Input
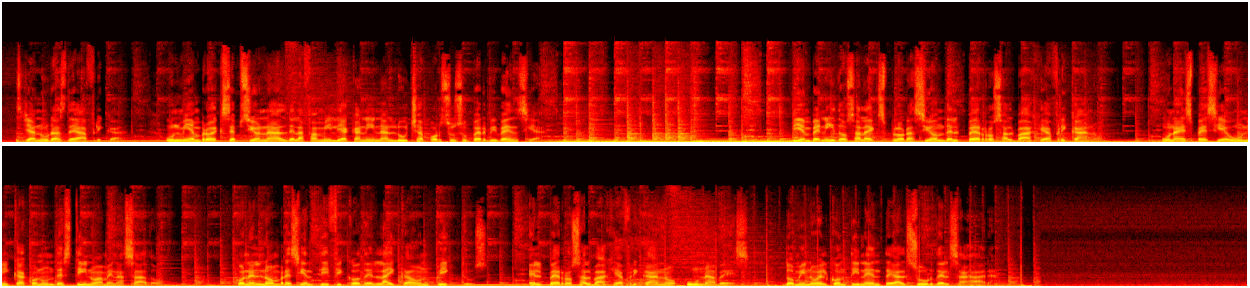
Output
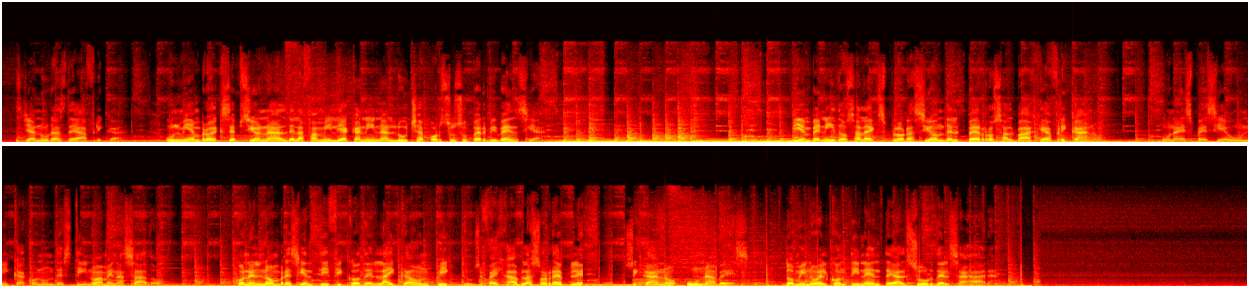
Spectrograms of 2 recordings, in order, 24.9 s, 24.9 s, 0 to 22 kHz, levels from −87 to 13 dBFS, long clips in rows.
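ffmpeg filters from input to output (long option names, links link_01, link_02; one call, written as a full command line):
ffmpeg -i in.wav -filter_complex "[0:a]asettb=1/sr,asplit=3[link_01][link_02][link_03];[link_01]atrim=end=6.024[link_04];[link_02]atrim=start=6.02:end=6.76,asetpts=PTS-STARTPTS,afade=type=in:duration=0.004:curve=qsin,afade=type=out:start_time=0.736:duration=0.004:curve=qsin,highshelf=frequency=2600:gain=-10[link_05];[link_03]atrim=start=6.756[link_06];[link_04][link_05]acrossfade=duration=0.004:curve1=hsin:curve2=qsin[link_07];[link_07][link_06]acrossfade=duration=0.004:curve1=qsin:curve2=hsin,asettb=1/sr,asplit=3[link_08][link_09][link_10];[link_08]atrim=end=11.334[link_11];[link_09]atrim=start=11.33:end=13.37,asetpts=PTS-STARTPTS,afade=type=in:duration=0.004:curve=qsin,afade=type=out:start_time=2.036:duration=0.004:curve=qsin,acompressor=threshold=-26dB:ratio=3:attack=3.2:release=140:knee=1:detection=peak[link_12];[link_10]atrim=start=13.366[link_13];[link_11][link_12]acrossfade=duration=0.004:curve1=hsin:curve2=qsin[link_14];[link_14][link_13]acrossfade=duration=0.004:curve1=qsin:curve2=hsin,asplit=3[link_15][link_16][link_17];[link_15]atrim=end=17.232[link_18];[link_16]atrim=start=17.228:end=18.772,asetpts=PTS-STARTPTS,areverse[link_19];[link_17]atrim=start=18.768[link_20];[link_18][link_19]acrossfade=duration=0.004:curve1=hsin:curve2=hsin[link_21];[link_21][link_20]acrossfade=duration=0.004:curve1=hsin:curve2=hsin,acrossover=split=4100[link_22][link_23];[link_23]acompressor=threshold=-42dB:ratio=4:attack=1:release=60[link_24];[link_22][link_24]amix=inputs=2:normalize=0,bandreject=frequency=1400:width=10,dynaudnorm=framelen=440:gausssize=9:maxgain=11.5dB,volume=-1dB" out.wav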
